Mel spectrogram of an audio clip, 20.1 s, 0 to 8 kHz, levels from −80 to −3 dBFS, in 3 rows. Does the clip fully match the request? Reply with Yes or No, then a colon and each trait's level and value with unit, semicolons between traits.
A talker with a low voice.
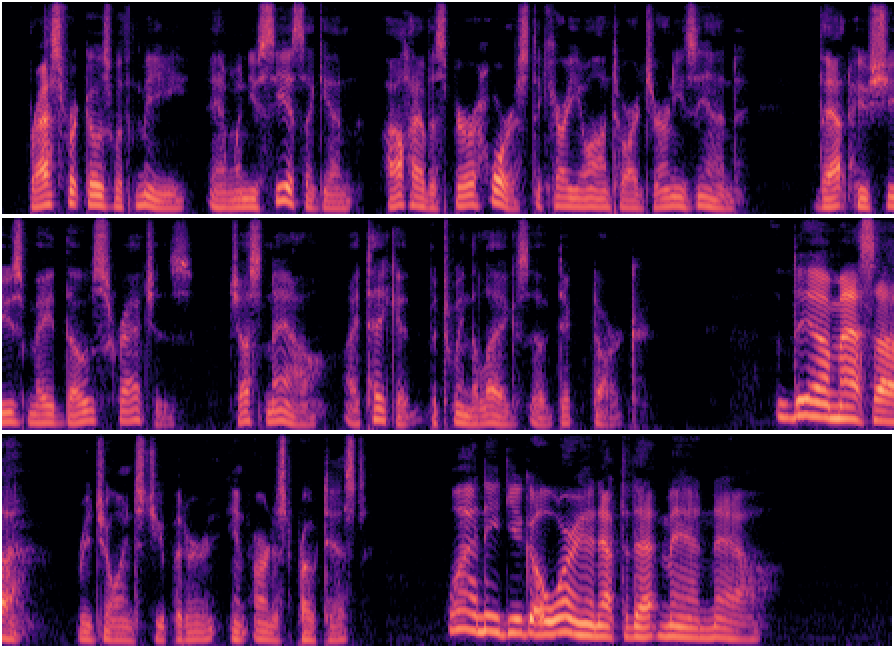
Yes: low, 120 Hz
